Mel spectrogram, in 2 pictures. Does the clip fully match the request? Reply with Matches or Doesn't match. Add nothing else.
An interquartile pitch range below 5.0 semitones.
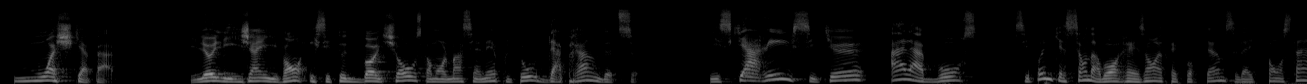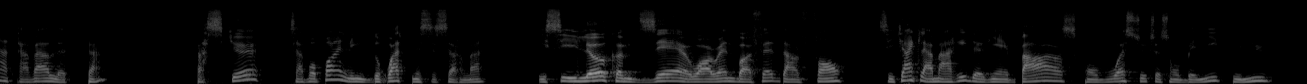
Doesn't match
